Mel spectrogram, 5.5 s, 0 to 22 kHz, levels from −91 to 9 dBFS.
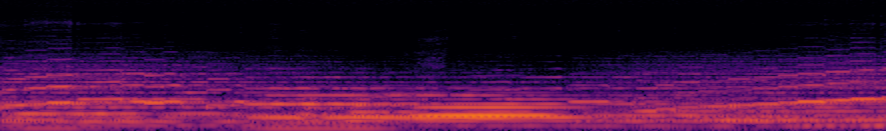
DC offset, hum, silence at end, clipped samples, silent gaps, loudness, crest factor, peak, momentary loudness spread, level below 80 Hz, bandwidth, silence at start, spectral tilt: under 0.1%; none; 0 s; under 0.1%; none; -33 LUFS; 16 dB; -16 dBFS; 12 LU; -56 dBFS; 7 kHz; 0 s; -7.5 dB/octave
